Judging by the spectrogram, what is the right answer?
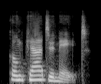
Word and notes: concatenate: Indian

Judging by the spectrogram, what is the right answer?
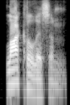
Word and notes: localism: American English

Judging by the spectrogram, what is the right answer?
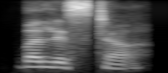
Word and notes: ballista: Indian

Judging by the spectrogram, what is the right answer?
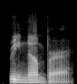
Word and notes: renumber: American English

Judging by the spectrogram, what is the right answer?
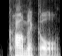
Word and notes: comical: American English

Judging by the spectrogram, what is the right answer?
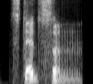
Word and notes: stetson: British English

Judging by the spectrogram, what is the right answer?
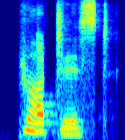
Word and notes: protist: Indian

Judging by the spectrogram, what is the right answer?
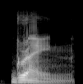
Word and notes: grain: British English

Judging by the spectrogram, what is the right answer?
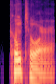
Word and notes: couture: American English

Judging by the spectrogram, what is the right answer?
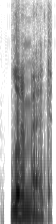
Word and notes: limit: American English

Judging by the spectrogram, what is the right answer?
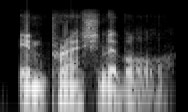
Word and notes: impressionable: British English

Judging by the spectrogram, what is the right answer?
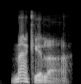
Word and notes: macula: British English

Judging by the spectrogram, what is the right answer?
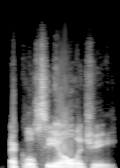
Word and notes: ecclesiology: American English

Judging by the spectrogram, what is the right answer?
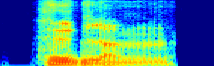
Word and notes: hoodlum: British English

